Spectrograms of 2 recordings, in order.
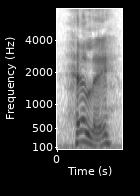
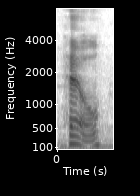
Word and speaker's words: Helle: good look to it and this is a heli I've learned that it's actually pronounced hell I don't like saying that so I'm just going to call it helle here's your Jay Martini from Finland really great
